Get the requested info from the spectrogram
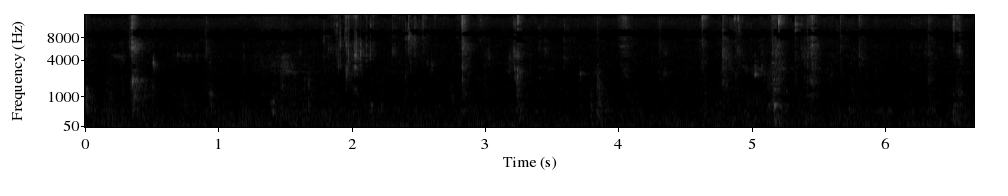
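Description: Near silence: room tone with a few faint clicks from quiet chewing.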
